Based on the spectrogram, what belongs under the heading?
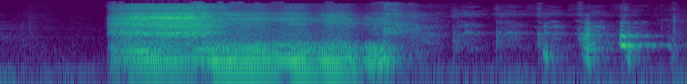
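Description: A voice imitates one person farting on another: one loud, drawn-out, buzzy blowing noise lasting over a second, trailing into a few short sputtering bursts, with no talking.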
